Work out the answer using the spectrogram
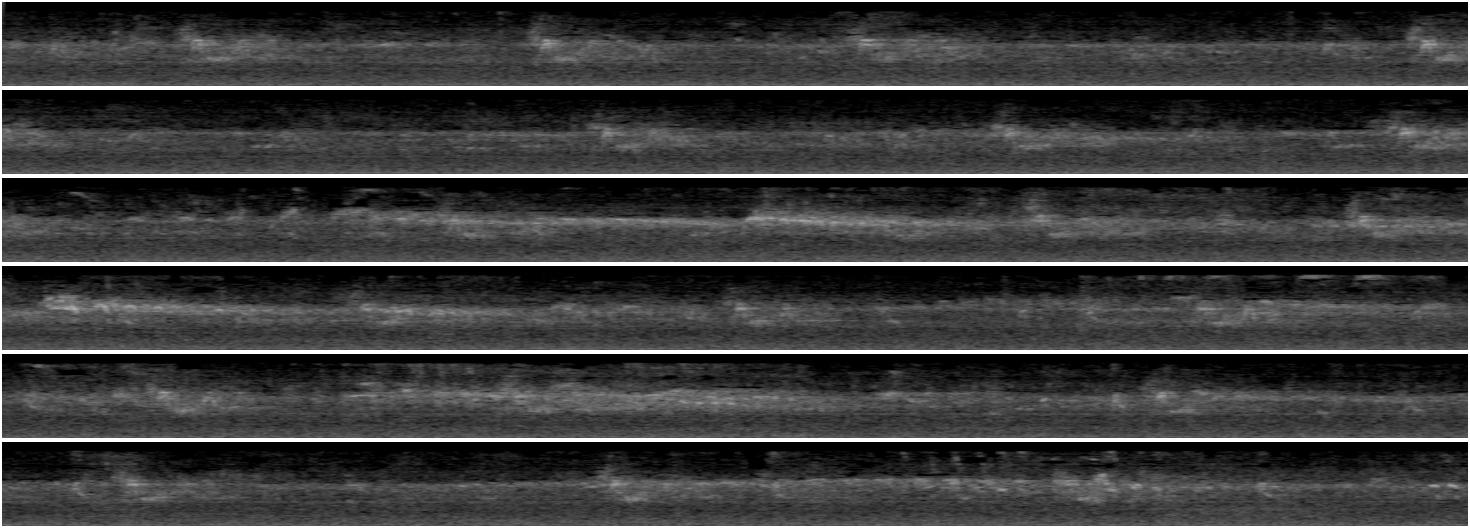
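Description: Small birds chirping in short, irregular calls over a steady background hum of ambient noise.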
